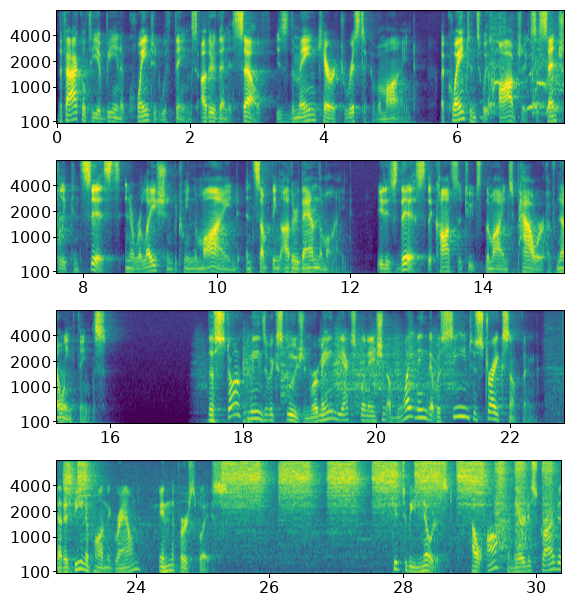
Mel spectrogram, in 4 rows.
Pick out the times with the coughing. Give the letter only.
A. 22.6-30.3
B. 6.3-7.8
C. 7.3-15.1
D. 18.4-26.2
B.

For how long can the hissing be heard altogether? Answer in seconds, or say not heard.
8 s.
